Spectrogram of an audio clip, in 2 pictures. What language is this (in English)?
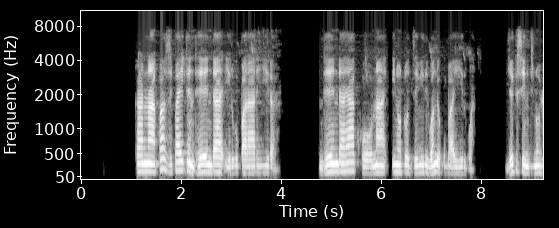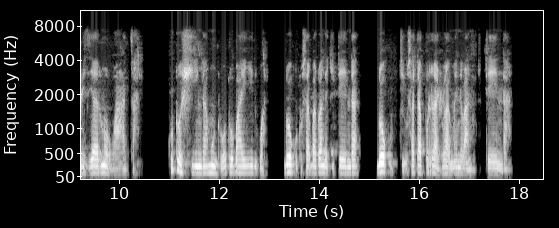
Ndau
